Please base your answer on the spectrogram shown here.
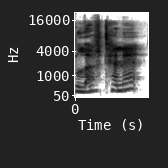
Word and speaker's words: lieutenant: Oh, and the Brits say lieutenant differently than in the US. Isn't it like left tenant? Left tenant. There's an F in there somewhere.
